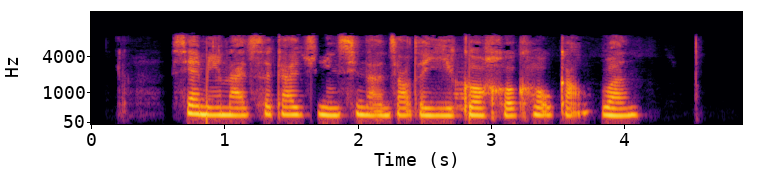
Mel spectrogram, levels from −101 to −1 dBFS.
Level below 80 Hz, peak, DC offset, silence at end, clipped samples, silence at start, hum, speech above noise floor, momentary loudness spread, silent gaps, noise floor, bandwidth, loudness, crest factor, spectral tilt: -56 dBFS; -2 dBFS; under 0.1%; 0.8 s; under 0.1%; 0.6 s; none; 35 dB; 4 LU; none; -54 dBFS; 8.2 kHz; -20 LUFS; 18 dB; -4.5 dB/octave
